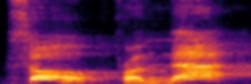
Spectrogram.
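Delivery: usual speaking voice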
